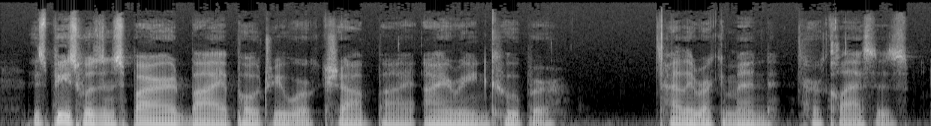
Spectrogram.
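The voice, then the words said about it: Stuffy, congested voice. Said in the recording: “Excuse my voice this week as I've been getting over a head cold”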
